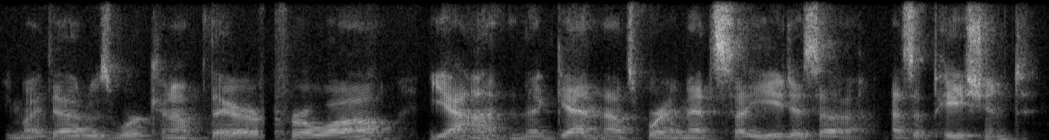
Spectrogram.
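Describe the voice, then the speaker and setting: Relaxed, rambling male guest. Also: medium pitch, brisk, a little hiss or hum. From northern Canada. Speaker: guest, company co-founder. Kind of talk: casual interview talk.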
